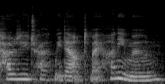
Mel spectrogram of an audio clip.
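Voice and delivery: plain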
